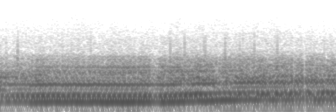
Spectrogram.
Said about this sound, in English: Jumping into his own car, the Blue Beetle gave chase until out on the river road.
